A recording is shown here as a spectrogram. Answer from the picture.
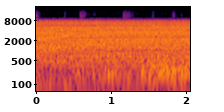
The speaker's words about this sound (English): The engine just roars and can't hear me?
